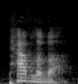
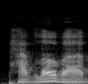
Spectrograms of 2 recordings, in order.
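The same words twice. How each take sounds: First: The stress is on the first syllable. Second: The stress is on the second syllable. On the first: The speaker calls it right. "The stress is in the first syllable" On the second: The speaker calls it wrong. "not Pavlova"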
